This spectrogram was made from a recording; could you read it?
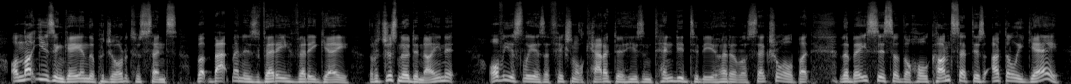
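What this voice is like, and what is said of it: Put-on Scottish accent. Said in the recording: “hopefully I can recall this Scottish accent I'm doing again”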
